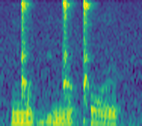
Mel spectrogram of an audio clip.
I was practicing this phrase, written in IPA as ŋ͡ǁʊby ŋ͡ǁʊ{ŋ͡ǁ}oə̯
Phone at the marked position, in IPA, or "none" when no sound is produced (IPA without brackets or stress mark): ǁ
